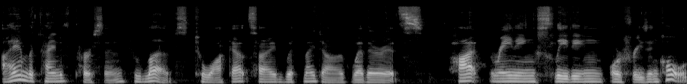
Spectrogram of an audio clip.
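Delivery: normal talking voice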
